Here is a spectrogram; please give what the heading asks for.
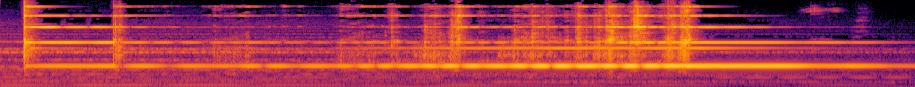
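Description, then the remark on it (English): A sound bowl rings with a steady, sustained metallic tone, struck twice near the start and then tapped or rubbed in a quick cluster, its shimmering hum lingering loud with no voices. “To cleanse energetically, you can use sound bowls.”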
